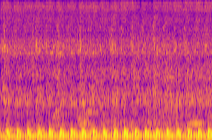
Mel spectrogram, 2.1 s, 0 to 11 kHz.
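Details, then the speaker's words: Yamaha Jupiter Z1 single-cylinder at idle after the oil passage and gasket were fixed so oil reaches the cylinder head; a light quick ticking rides over the low thump, because the damaged piston was not replaced. "bilang Sam suara ada gelitik-klitiknya ya karena pistonnya ya rusak kita nggak ganti piston tadi jadinya seperti ini pak"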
